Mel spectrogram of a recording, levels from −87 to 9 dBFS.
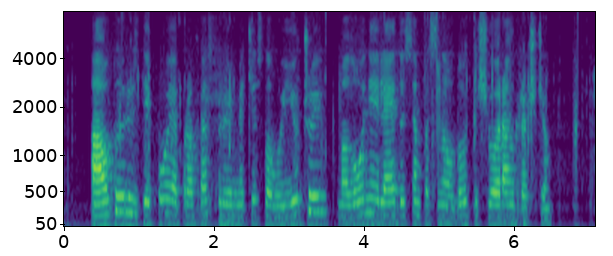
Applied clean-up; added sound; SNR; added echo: neural mask model RNNoise.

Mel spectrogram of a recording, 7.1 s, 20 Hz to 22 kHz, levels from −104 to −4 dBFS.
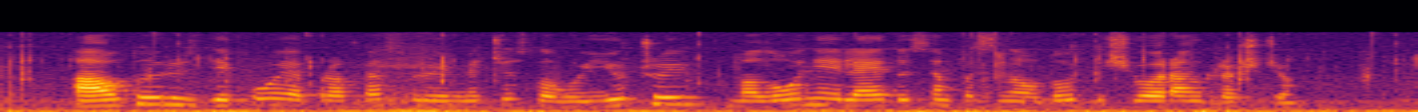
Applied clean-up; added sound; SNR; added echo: none; Chewing, mastication; 6 dB; none.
